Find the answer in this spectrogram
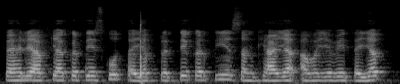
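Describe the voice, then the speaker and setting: A middle-aged woman giving a grammar lecture, asking her class questions and answering them herself, and reciting rules in a slow, measured chant. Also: fairly low pitch, flat delivery, creaky, background noise. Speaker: Sanskrit grammar teacher.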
